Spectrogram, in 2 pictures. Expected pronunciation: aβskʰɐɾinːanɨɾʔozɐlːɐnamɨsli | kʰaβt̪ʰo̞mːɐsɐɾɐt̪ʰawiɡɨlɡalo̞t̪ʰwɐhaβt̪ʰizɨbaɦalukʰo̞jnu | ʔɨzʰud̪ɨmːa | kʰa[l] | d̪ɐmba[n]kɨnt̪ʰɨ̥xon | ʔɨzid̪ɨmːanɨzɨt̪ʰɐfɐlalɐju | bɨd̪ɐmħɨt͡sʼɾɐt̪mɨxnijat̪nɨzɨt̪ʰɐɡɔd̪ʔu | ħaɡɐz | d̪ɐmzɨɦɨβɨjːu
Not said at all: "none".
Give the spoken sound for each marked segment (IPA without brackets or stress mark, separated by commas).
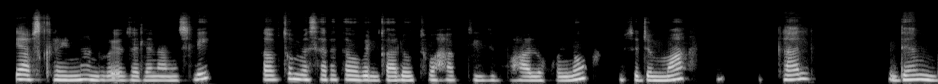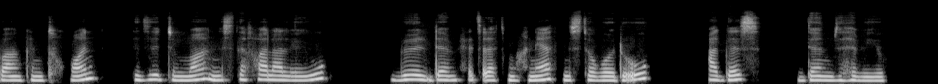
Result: l, ŋ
